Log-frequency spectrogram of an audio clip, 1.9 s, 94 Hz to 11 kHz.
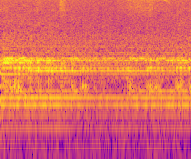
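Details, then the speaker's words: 1941 Philco 41-285 console radio on low voltage via Variac (60–90 V), 84 rectifier lit, nothing tuned yet: faint steady low buzz with fixed tones, no program audio; mains hum, suspected from the Variac, not confirmed. "please remember if I do get sound that this varia puts a lot of noise into the radio so we're likely to hear some buzzing from that"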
